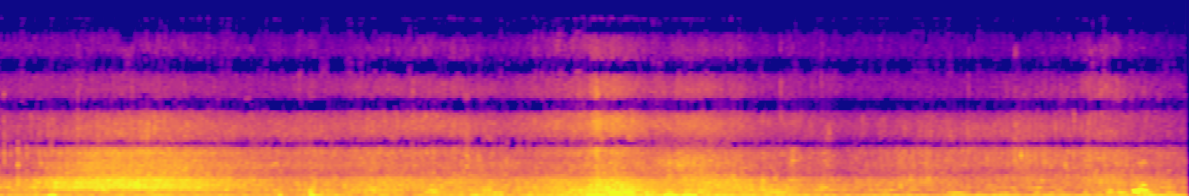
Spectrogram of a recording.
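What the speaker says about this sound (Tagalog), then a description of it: "Ay, lakas ng alon." Strong waves surge and splash steadily with wind buffeting the microphone, rising in a few louder swells over a constant rushing background.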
